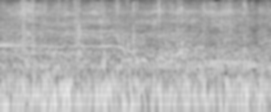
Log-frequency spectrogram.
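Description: Grandstand crowd cheering, with one long held whoop, over the steady rumble of race car engines on the dirt track.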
